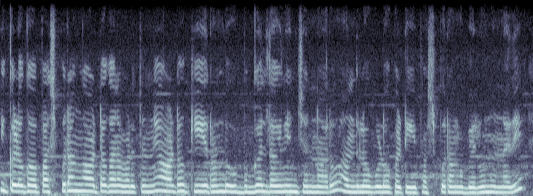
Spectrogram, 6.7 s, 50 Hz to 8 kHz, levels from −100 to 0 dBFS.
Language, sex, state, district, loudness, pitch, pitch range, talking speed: Telugu, female, Telangana, Mahabubabad, -13 LUFS, 240 Hz, 225-255 Hz, 170 wpm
